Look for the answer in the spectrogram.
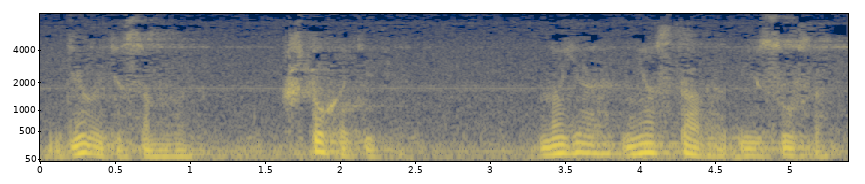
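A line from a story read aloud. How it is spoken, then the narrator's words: Frightened, tearful, barely audible. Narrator (Russian): Бледный, весь дрожа, испуганно, со слезами на глазах, Василий произнес едва слышным голосом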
